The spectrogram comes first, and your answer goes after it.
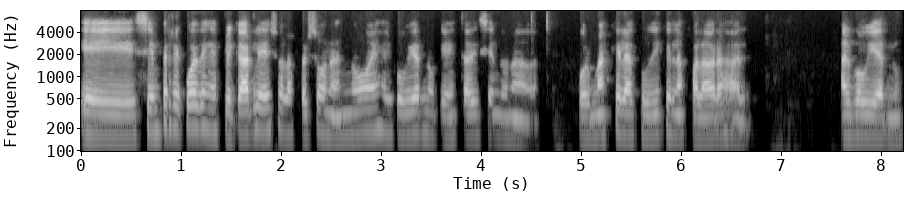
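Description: In a very deep, low voice, a woman speaks with fairly even intonation. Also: moderate pace. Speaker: co-host commentator. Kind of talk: casual chat. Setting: live stream.

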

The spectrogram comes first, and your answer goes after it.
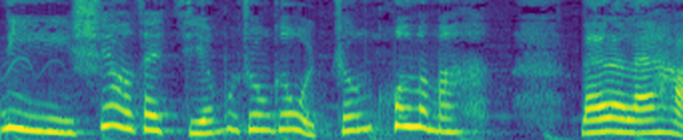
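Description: Noticeable background noise sits under a woman speaking at a moderate pace, her high voice full of lively intonation. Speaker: podcast host. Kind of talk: comedic monologue. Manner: playful.

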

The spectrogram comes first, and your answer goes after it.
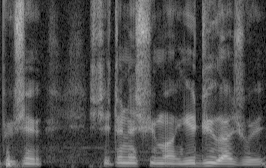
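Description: A medium-pitched male voice, dark and mellow in tone. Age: 80s+. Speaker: retired musician, percussionist. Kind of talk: interview testimony. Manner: halting, repetitive.

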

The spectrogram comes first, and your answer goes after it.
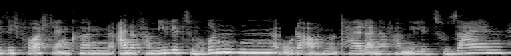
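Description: Speaking at a fairly quick pace with hardly any pauses, a woman is heard over noticeable background noise. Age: 30s. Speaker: counsellor. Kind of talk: interview.

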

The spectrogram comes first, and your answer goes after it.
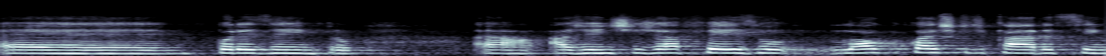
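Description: A woman's fairly high voice is heard with audible room echo. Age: 50s. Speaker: forestry engineer, port inspection business owner. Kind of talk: interview.

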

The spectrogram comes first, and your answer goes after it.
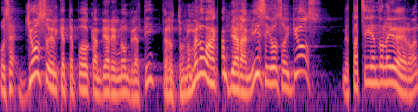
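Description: This man's high-pitched voice has a bright, sharp tone and moves at a moderate pace. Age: 60s. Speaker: preacher. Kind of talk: sermon.

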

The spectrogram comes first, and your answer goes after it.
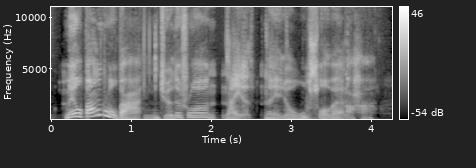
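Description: A woman with vocal fry at a moderate pace. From China. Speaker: astrologer. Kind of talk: casual podcast chat, storytelling.

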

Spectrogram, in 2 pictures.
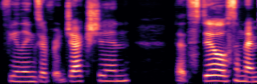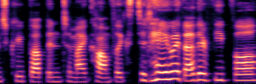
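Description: Recorded very cleanly against a silent background, this woman has an unremarkable speaking voice at a medium pitch with ordinary pitch variation, and the sound is dry and close with no echo. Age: 20s. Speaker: college student and host's older sister. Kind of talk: casual chat, personal testimony.

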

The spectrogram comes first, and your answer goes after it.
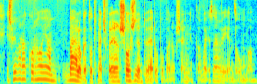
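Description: A woman's fairly quick speech with hardly any pauses and big swings in loudness. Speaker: podcast host. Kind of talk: casual chat.

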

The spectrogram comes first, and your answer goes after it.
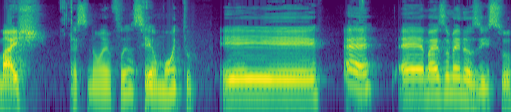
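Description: Lively intonation in an English accent, on a very clean recording with a silent background. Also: man. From US, small town. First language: English (speaking Portuguese). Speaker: software engineer. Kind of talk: casual chat. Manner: halting.

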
